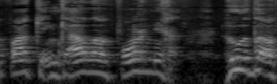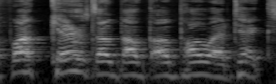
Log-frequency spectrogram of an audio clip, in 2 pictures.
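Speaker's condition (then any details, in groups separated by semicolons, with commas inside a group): Multiple sclerosis; affects hands and left arm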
